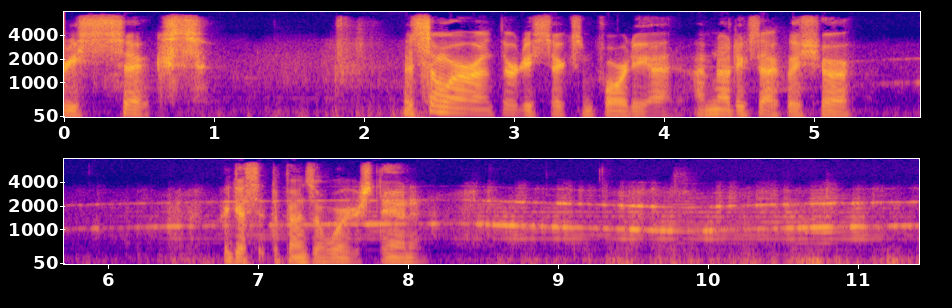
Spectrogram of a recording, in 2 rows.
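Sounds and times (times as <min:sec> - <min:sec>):
speech: 0:00.0 - 0:01.0, 0:02.2 - 0:05.4, 0:06.8 - 0:08.2
continuous low traffic rumble: 0:00.0 - 0:11.4
fire engine siren passing in town: 0:01.0 - 0:02.3, 0:03.8 - 0:11.4.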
